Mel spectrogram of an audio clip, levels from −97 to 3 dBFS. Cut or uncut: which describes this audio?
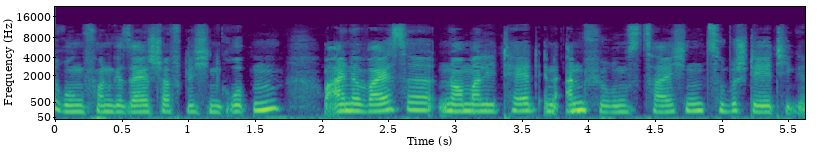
cut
